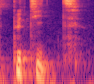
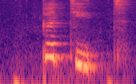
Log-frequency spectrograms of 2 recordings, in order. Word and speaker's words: petit: So an example of that will be the word for small which is petite. Petit petit petit.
